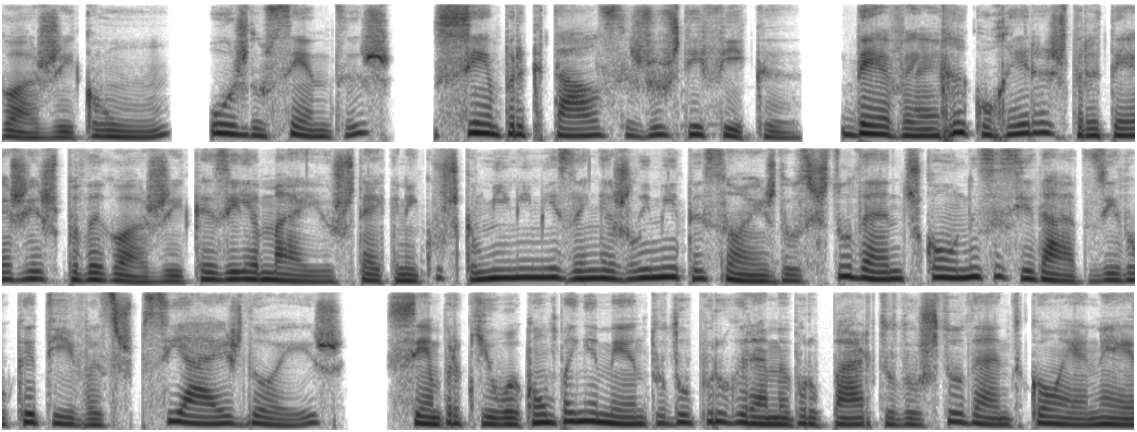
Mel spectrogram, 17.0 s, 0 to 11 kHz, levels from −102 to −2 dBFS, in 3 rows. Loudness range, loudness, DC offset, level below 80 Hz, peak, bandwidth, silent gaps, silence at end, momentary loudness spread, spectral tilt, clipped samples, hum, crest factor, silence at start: 2 LU; -23 LUFS; under 0.1%; -58 dBFS; -6 dBFS; 10.5 kHz; 0.84-1.04 s, 1.95-2.16 s, 3.99-4.20 s, 13.05-13.25 s; 0 s; 6 LU; -5 dB/octave; under 0.1%; none; 16 dB; 0 s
